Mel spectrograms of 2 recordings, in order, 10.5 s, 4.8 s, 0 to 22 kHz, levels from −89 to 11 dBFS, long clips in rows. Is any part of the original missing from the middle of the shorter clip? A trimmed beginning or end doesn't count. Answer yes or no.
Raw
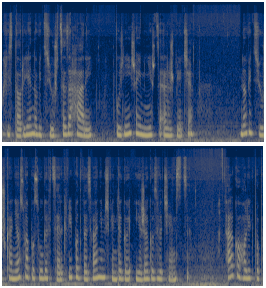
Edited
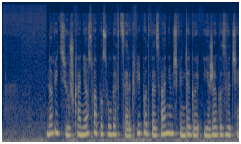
no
